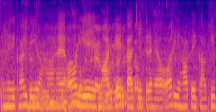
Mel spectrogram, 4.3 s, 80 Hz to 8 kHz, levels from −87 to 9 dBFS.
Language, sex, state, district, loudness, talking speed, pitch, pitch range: Hindi, male, Uttar Pradesh, Jalaun, -14 LUFS, 235 wpm, 195 Hz, 180-205 Hz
